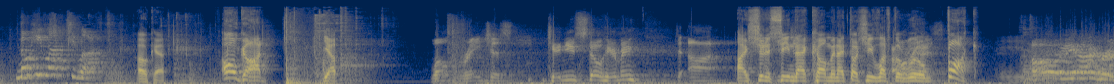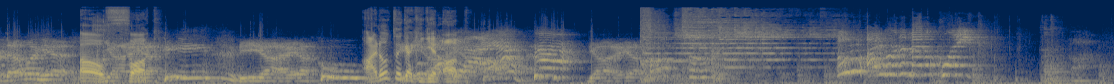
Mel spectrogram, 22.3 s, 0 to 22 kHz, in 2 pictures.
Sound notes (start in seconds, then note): 12.2 sings; 17.6 metal pipe sound; 18.8 gasps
